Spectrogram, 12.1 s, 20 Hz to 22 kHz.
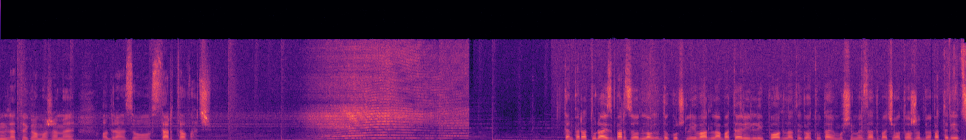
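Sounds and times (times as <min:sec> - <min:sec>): quadcopter motors whining: 0:03.4 - 0:05.9.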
